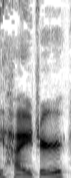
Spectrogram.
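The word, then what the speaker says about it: Haider: It's not Hader. It's Hider.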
